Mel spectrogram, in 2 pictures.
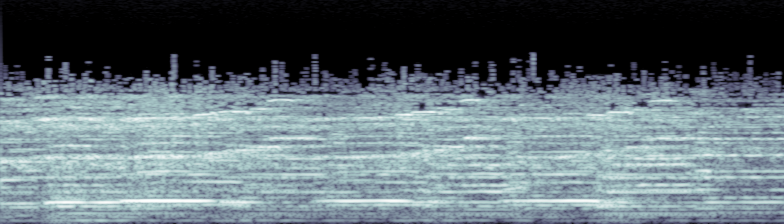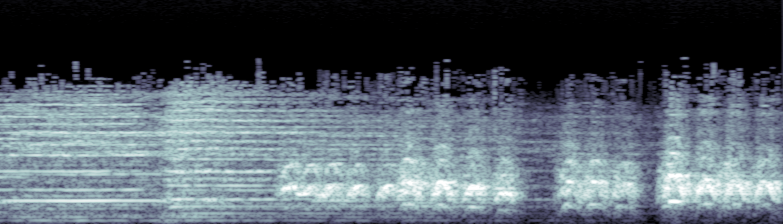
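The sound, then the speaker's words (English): Several watchdogs bark and howl together in a loud, sustained chorus with drawn-out, tonal yowls, then switch to sharper, choppy barking bursts near the end. No one speaks. “Don't be afraid of them dogs.”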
